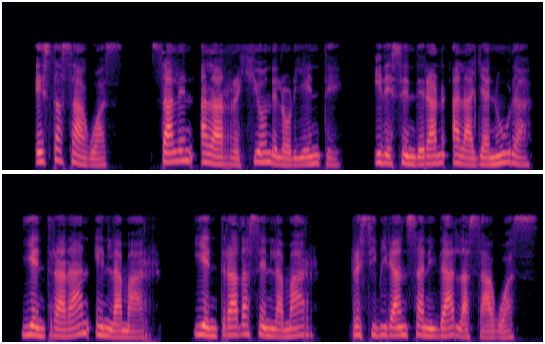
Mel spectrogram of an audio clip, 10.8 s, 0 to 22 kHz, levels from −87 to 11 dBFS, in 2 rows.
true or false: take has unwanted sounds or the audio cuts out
false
